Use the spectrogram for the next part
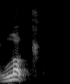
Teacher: So I stop the air and then make a little click sound for the K.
